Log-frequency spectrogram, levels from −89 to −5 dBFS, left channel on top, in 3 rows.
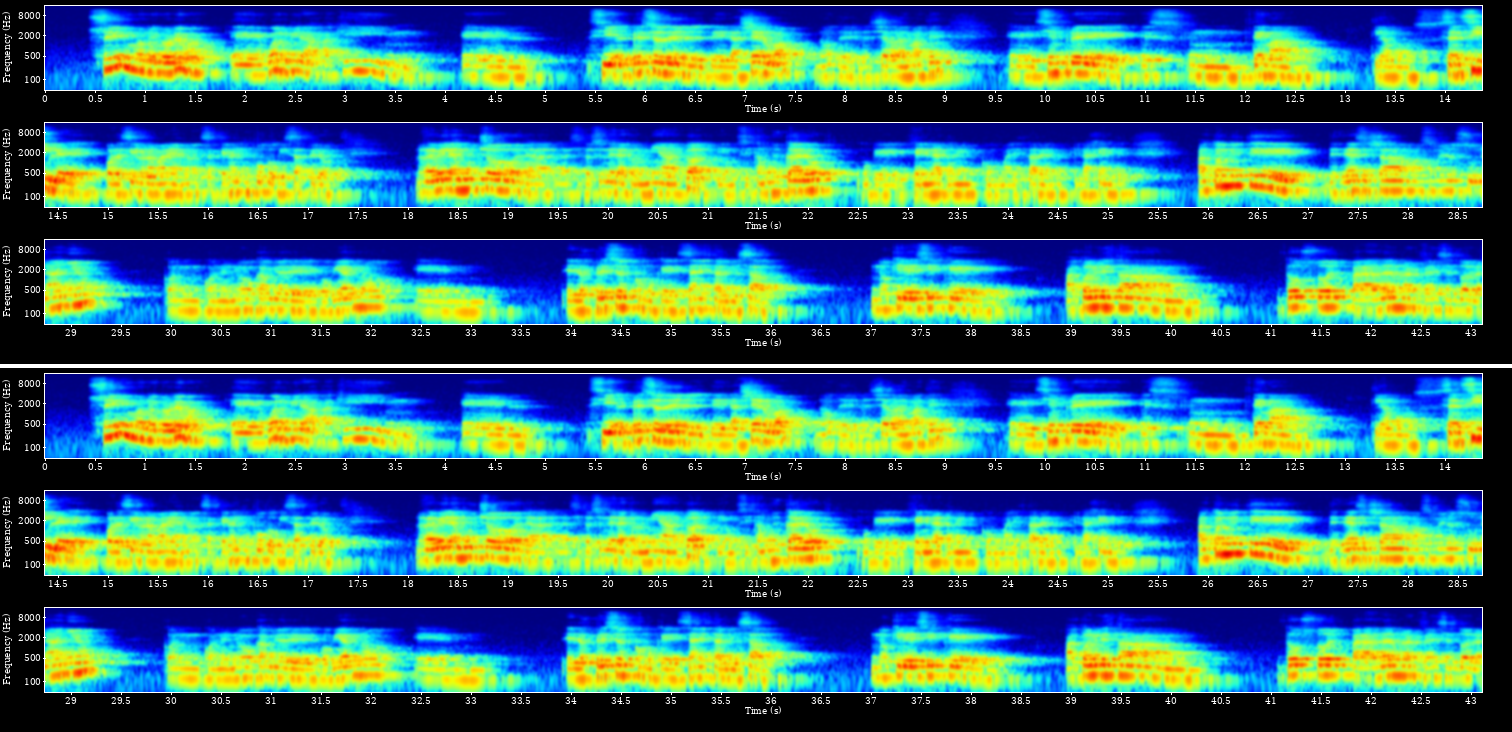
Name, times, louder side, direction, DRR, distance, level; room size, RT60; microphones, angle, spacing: voice 1, 0.5-3.8 4.2-4.9 5.4-9.3 9.6-12.7 13.3-17.5 18.1-22.2 22.5-25.5 25.9-29.3 29.9-33.2 33.9-36.1 37.0-38.4 39.0-40.3 41.1-43.1, equal, 5° right, -1 dB, 3.7 m, -26 dB
21.5 x 17.0 x 9.6 m, 0.96 s
head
